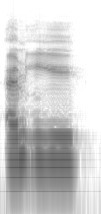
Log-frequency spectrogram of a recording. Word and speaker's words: Mejadra: But Mejadar, it's Mejadra.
